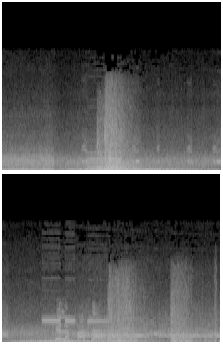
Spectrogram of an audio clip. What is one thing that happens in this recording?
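Tyres screech on the road as a car turns.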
